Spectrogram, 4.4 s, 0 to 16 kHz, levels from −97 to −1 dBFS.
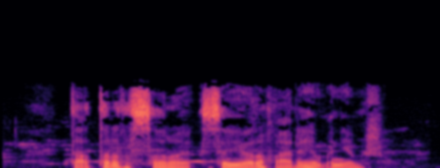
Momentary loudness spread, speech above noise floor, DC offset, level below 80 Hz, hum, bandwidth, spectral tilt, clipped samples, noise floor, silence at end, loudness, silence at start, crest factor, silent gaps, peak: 12 LU; 28 dB; under 0.1%; -66 dBFS; none; 8.2 kHz; -4 dB/octave; under 0.1%; -58 dBFS; 0.6 s; -29 LUFS; 0.2 s; 18 dB; none; -12 dBFS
